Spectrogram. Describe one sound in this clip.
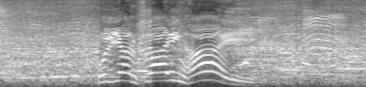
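Children squeal with excitement.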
